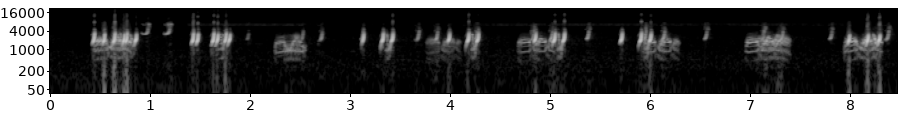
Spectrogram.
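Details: Quail giving sharp, high chirps in quick irregular bursts, mixed with short raspy, buzzy churring notes, about seventy notes a minute, with a faint steady high whine running through.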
